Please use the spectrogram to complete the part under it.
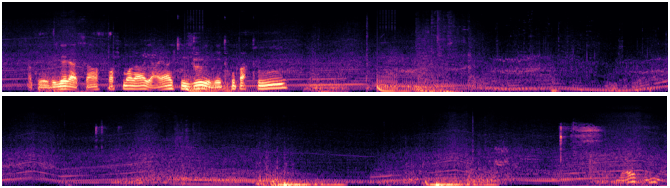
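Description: A car engine revs and roars as a sports car races.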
